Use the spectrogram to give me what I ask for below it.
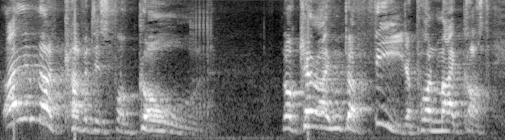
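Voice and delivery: stirring theatrical recital of Henry the Fifth; rally the troops like a stage king; Shakespearean speech. Acted. Performs Henry's Crispin speech.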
